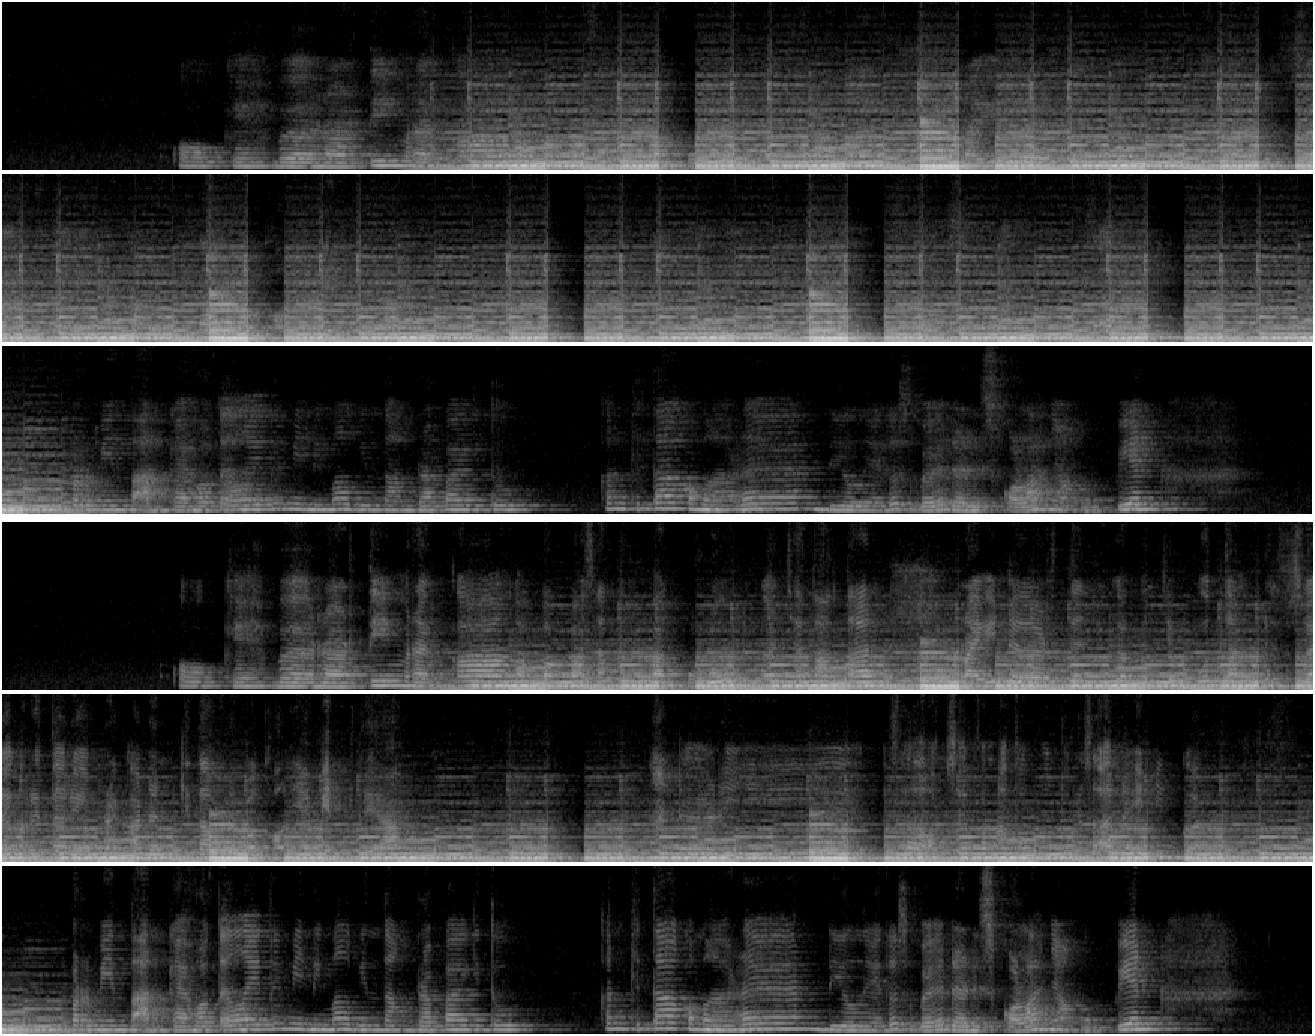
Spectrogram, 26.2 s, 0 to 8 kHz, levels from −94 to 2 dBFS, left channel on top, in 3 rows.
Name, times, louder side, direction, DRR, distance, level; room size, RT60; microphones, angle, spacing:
voice 1, 1.2-11.4 13.0-16.7 17.9-20.9 21.5-25.7, right 2 dB, 50° right, 5 dB, 1.2 m, -43 dB
sound 1, 2.7-4.4 4.6-8.4 8.6-12.4 12.6-16.4 16.6-18.0, left 3 dB, 55° left, 0.5 m, -29 dB
11.5 x 6.3 x 5.2 m, 0.83 s
head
